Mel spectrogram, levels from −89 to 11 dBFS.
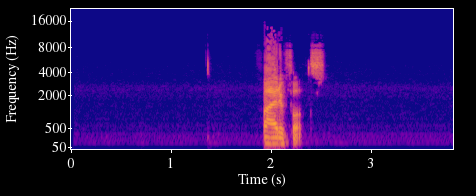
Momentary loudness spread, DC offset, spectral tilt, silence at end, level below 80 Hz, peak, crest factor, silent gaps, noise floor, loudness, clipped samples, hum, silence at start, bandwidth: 26 LU; under 0.1%; -3 dB/octave; 1.3 s; -62 dBFS; 0 dBFS; 22 dB; none; -66 dBFS; -14 LUFS; under 0.1%; none; 1.95 s; 13 kHz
